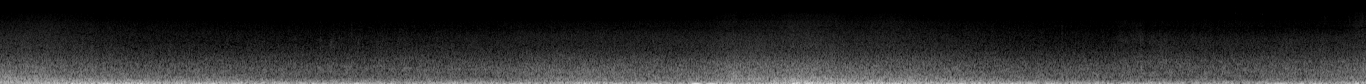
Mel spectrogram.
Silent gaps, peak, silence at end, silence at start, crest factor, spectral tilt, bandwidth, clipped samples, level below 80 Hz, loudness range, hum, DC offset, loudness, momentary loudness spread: none; -6 dBFS; 0 s; 0 s; 16 dB; -7.5 dB/octave; 14 kHz; under 0.1%; -28 dBFS; 5 LU; none; under 0.1%; -29 LUFS; 7 LU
